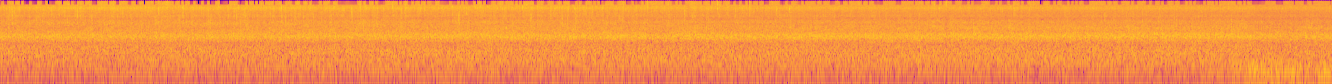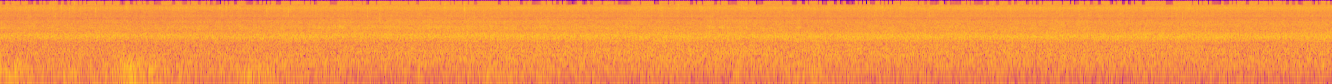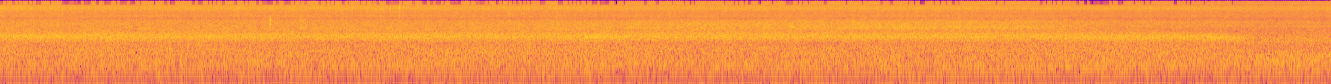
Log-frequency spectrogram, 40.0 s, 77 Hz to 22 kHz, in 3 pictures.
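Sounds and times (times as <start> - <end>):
heavy rain: 0.0 - 39.9
thunder rumble: 12.2 - 20.2.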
